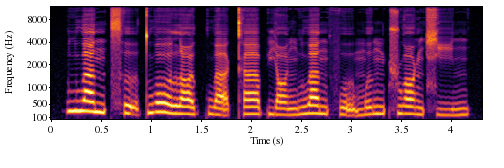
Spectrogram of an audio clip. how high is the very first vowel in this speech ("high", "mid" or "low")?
low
